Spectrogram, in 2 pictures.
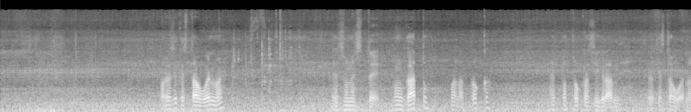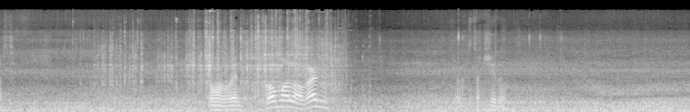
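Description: A floor jack's small metal wheels rumble and rattle over asphalt.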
